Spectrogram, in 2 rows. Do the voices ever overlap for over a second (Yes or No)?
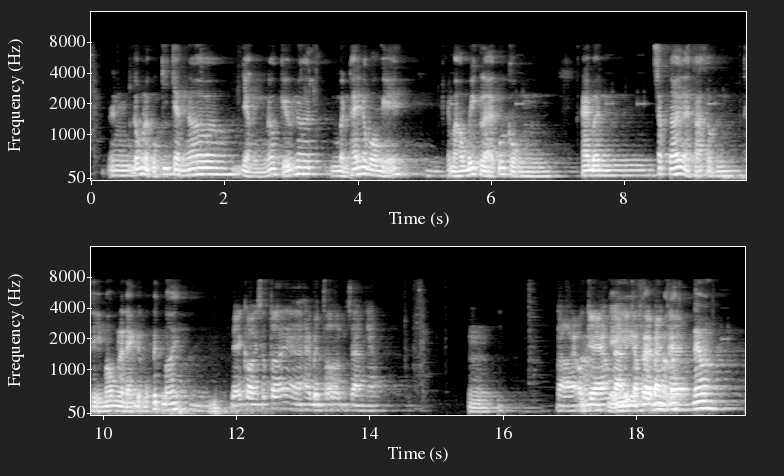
Yes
